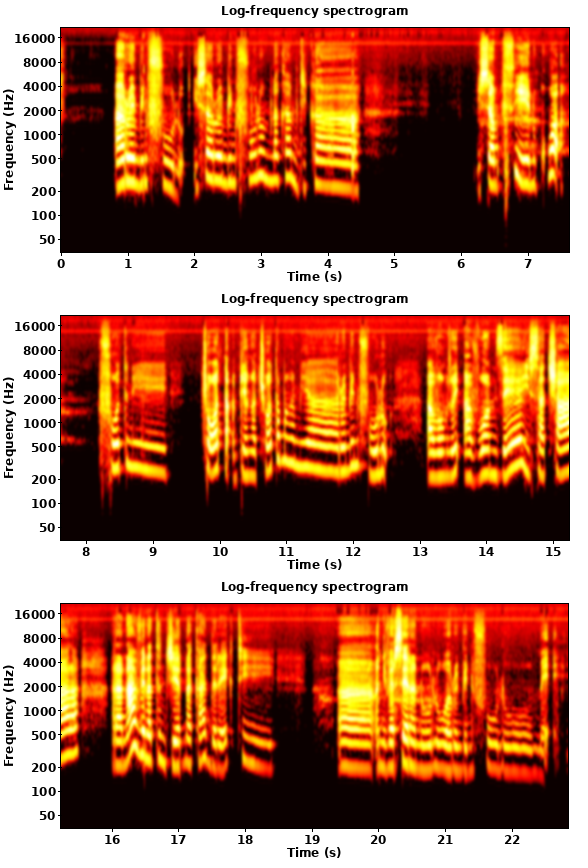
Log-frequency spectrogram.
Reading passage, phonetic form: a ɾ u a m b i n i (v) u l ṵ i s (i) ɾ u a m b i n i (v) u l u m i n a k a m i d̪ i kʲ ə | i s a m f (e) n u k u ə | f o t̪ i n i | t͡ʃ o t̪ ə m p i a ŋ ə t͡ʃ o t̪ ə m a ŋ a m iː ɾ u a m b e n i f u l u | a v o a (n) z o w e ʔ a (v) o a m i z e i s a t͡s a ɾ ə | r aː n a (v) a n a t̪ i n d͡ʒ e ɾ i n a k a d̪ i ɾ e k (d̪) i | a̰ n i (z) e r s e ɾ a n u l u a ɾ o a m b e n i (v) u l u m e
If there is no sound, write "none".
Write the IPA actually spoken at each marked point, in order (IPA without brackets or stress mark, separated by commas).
f, a, f, e, m, v, v, t̪, v, f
